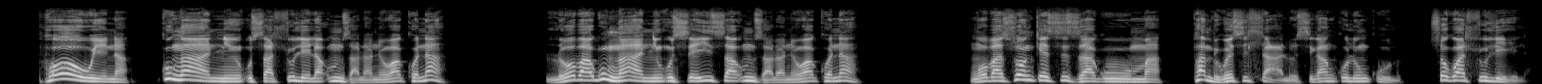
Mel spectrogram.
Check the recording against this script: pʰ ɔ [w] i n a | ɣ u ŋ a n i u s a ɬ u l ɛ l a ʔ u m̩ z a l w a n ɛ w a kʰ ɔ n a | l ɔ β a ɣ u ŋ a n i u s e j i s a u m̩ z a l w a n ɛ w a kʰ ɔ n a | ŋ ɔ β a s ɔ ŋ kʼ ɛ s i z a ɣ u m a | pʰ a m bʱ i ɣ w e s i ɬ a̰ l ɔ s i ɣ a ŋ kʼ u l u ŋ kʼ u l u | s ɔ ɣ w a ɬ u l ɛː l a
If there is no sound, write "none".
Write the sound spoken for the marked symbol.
w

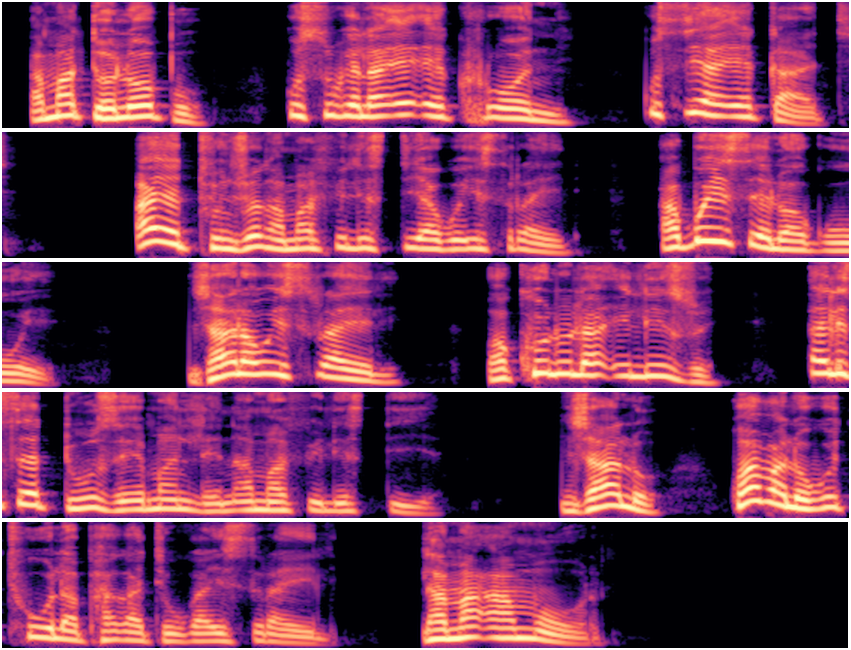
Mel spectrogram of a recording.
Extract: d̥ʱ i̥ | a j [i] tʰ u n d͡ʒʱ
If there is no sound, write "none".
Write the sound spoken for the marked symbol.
e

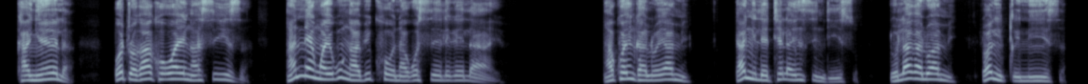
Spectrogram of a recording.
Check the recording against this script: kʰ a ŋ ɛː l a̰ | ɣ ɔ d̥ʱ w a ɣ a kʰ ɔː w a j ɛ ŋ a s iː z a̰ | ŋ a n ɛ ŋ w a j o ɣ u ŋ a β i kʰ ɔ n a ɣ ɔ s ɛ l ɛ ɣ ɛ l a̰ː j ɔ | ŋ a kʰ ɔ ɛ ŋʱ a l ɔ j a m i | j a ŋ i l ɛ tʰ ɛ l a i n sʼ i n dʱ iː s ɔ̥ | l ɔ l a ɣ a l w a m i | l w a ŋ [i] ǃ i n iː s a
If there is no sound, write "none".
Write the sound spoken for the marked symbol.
i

